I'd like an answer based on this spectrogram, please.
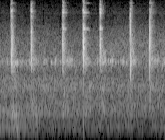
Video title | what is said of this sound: I broke my nail; Doing Acrylic Nails At Home! Live with Nailed You! | How do you know if your nail is dry? You tap it and you hear the clackity clack sound.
